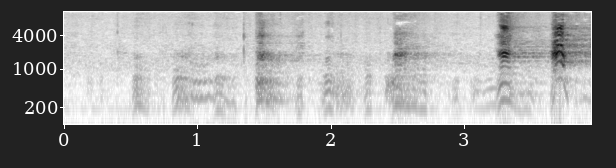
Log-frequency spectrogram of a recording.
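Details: Corgi puppies giving a run of short, high yips and whimpers, about two or three every second, with uneven spacing and the last two notes sharper and louder.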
